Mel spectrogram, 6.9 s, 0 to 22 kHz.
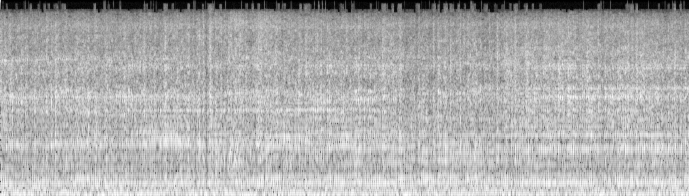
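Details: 2000 Ducati 996 SPS V-twin on its first ride after a full service, riding in mild Southern California weather: a deep, even exhaust beat holds steady with no knocks or rattles, a healthy note.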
